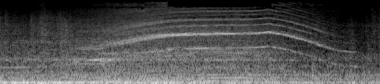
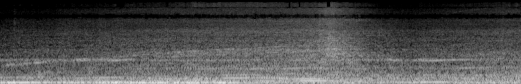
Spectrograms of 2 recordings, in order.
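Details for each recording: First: Turbo Daihatsu Mira, first pull with newly fitted BLITZ blow-off valve replacing HKS: high thin whistle climbs with revs then sweeps down on throttle close, toy-like and screechy. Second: Turbo Daihatsu Mira with the blow-off valve that came in the car refitted after the BLITZ one, free revs: engine revs and lets off with short airy whoosh as pressure vents; normal blow-off valve sound.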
